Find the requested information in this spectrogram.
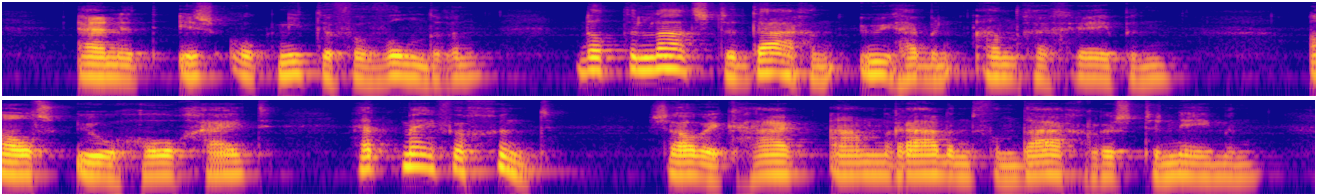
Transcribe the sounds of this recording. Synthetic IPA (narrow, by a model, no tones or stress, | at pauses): ɛnɦətɪsowknitəvəɹʋɔndərən | dɑt̚dəlaːtstədaːχənyɦɛbənaːnχəχrejpən | ɑlˠsywhowχhɛjt | hətmɛjvərχʏnt | sɑwɪkɦaːraːnraːdənvɑndaːχrɵstənejmən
